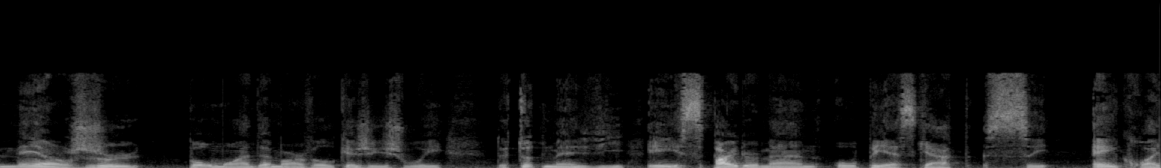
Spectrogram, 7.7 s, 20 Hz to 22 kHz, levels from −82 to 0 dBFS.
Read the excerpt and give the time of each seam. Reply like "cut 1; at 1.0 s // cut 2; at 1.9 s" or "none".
cut 1; at 4.3 s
